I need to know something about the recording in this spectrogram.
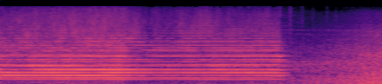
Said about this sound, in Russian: На электричке, которая ходит раз в сутки, мы приезжаем из Бескамжи в Берекчуль.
